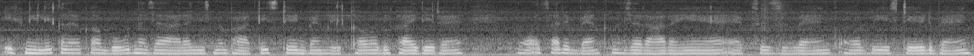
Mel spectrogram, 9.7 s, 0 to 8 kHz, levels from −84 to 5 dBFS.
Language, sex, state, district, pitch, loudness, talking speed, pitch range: Hindi, female, Chhattisgarh, Raipur, 165 Hz, -15 LUFS, 205 wpm, 155-175 Hz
